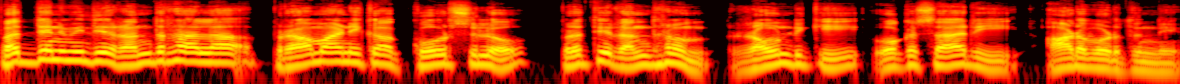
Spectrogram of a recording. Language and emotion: Telugu, neutral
